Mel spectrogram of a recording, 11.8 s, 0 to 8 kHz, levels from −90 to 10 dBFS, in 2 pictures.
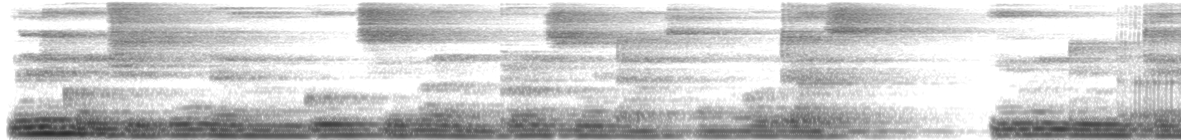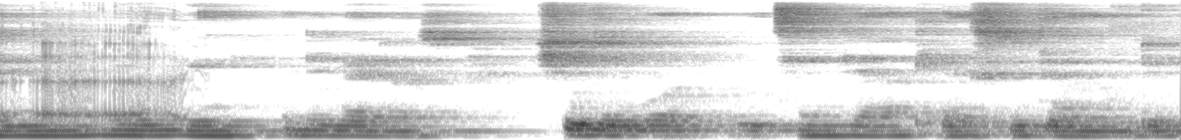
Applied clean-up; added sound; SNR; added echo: none; Burping, eructation; 19 dB; reverberation time 1.1 s.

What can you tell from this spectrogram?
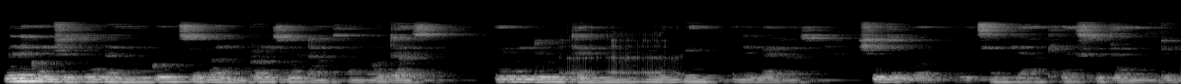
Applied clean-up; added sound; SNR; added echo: neural separator model SepFormer DNS4.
